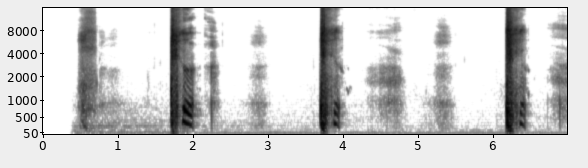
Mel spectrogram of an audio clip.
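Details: Three sharp, high-pitched baby sneezes with soft breaths and a quieter sound between them: infant sneezing.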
